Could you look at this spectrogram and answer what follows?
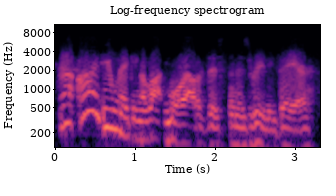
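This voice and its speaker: A woman's voice: rumbling low, big pitch swings, brisk. An actress playing an anxious, protective wife and mother in an old radio drama. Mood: worried. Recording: tinny, distant old radio recording.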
